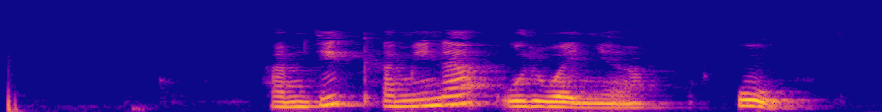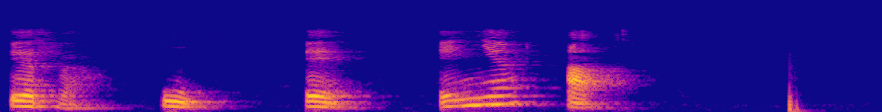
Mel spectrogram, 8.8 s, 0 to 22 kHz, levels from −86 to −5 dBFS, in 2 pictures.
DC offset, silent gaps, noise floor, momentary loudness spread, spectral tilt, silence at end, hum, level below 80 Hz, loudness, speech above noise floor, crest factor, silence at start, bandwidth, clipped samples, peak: under 0.1%; none; -80 dBFS; 19 LU; -8 dB/octave; 0.4 s; none; -56 dBFS; -23 LUFS; 58 dB; 20 dB; 1.35 s; 7.4 kHz; under 0.1%; -4 dBFS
